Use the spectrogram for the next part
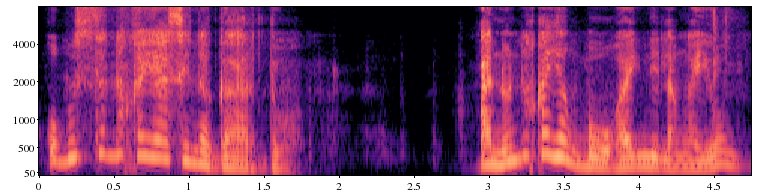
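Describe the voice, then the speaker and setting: A woman's voice: fairly low pitch, huge pitch swings, unhurried, a little mellow, husky, exaggerated voice. A woman playing a kindly, motherly older adviser in a Filipino radio drama, with a Filipino accent. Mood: fond, inquisitive.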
